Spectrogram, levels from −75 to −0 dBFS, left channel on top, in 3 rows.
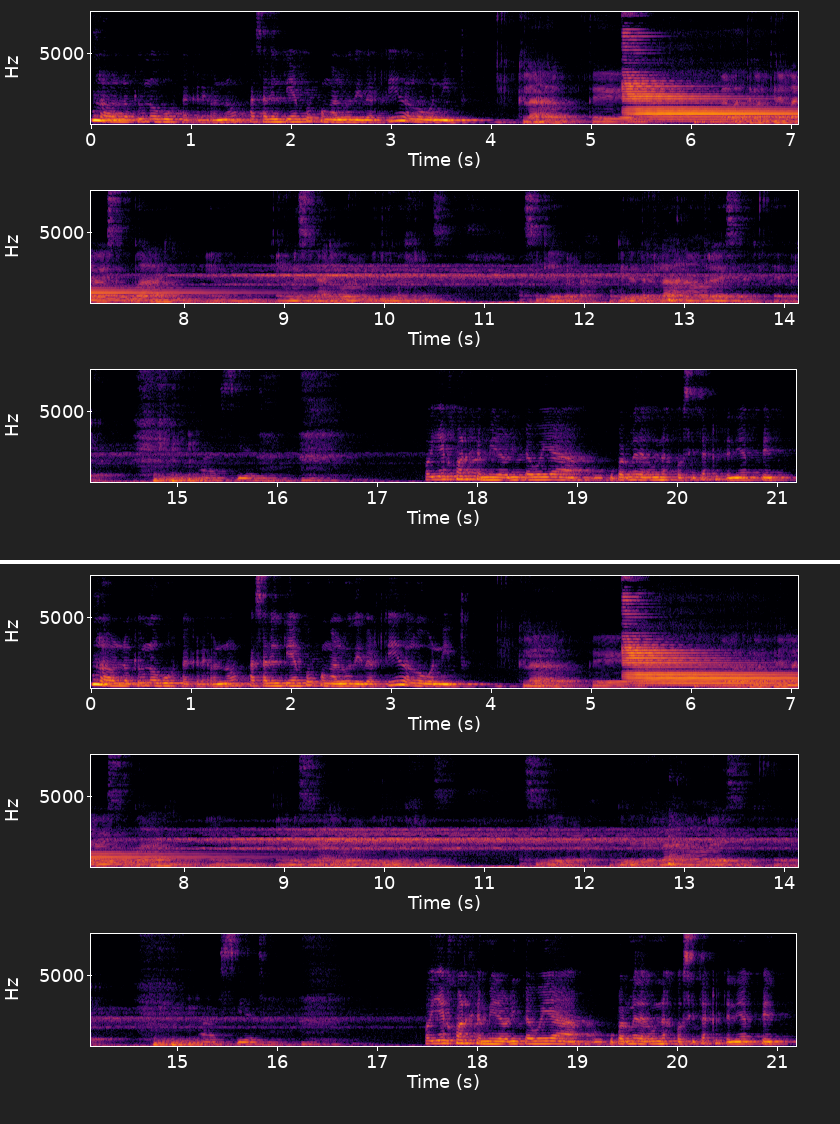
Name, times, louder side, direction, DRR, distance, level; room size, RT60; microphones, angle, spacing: voice 1, 0.0-3.7 12.8-13.0 15.2-15.9 17.5-21.0, right 1 dB, 40° right, 4 dB, 2.0 m, -23 dB
voice 2, 4.3-5.6 6.0-10.6 10.9-14.2 14.6-15.2 15.8-16.6, left 1 dB, 35° left, 2 dB, 7.0 m, -31 dB
sound 1, 5.3-8.4, left 1 dB, 5° right, 7.1 m, -22 dB
sound 2, 7.1-18.9, right 3 dB, 55° right, 7.5 m, -39 dB
26.0 x 21.0 x 8.3 m, 0.76 s
head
